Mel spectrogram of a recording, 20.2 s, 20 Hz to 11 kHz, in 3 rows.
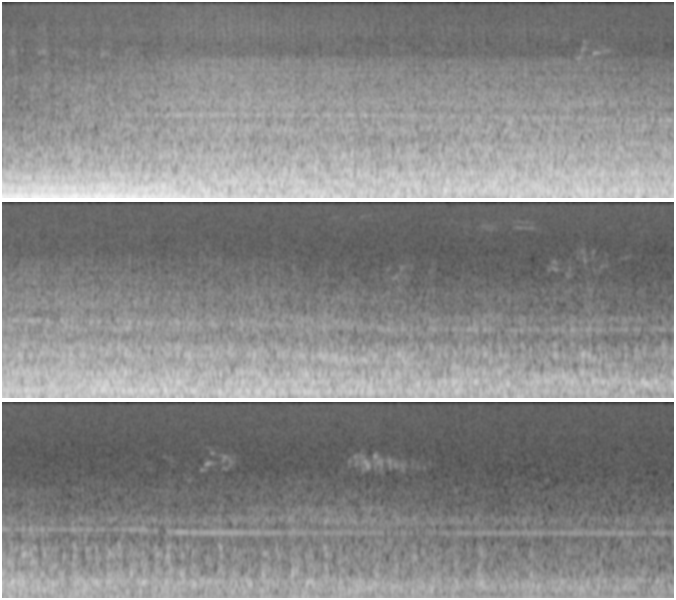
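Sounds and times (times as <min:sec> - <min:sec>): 
Class 47 train engine shutting down: 0:00.0 - 0:20.1.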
